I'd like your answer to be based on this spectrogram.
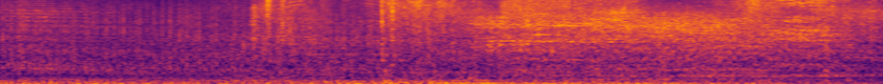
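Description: Bombarda spell explosion in Hogwarts Legacy, a loud, sustained booming roar that swells and rumbles for several seconds as a dense blast of noise, without speech.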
